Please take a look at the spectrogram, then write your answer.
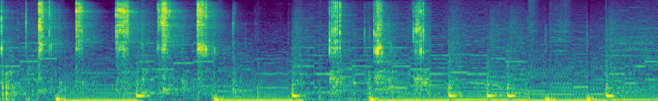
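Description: Hand ratchet loosening the brake caliper bolts on a motorcycle's front wheel, loud close bursts of rapid clicking in short repeated strokes with brief pauses between, no talking.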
